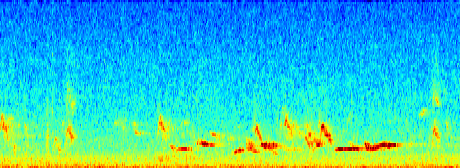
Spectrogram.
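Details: A house sparrow chick, sitting in the middle of the food, gives rapid, thin chirps, high and uneven, several times a second over a steady background hiss while its mother feeds it.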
